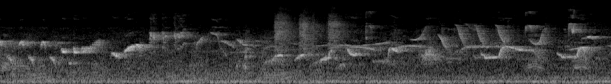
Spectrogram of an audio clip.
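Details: White-rumped shama gives loud, clear whistled phrases with rising and falling slurs, then a fast string of sharp rhythmic notes near the end, over a faint low hum.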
